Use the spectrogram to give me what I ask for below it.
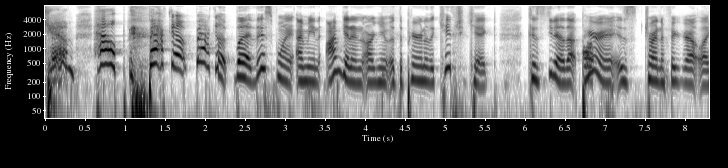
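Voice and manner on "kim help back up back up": very high, slow, drawn-out, urgent shout. Recounting a chaotic scene, quoting a woman yelling for help, retelling her yell. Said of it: "she's literally yelling".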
